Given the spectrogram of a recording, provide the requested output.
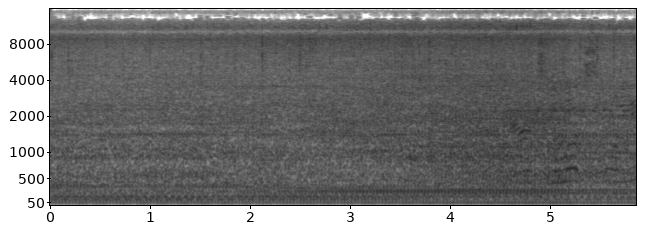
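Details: Ariens Deluxe 28 snowblower just fitted with a 369cc LCT engine, swapped in to replace its 254cc: a small single-cylinder chugging at a steady, even beat of about two per second, with no misses or knocks. A healthy first start.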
